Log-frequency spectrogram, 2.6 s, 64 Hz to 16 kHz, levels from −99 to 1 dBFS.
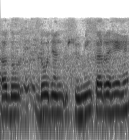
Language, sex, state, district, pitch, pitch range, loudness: Hindi, female, Uttar Pradesh, Jyotiba Phule Nagar, 190 Hz, 175-195 Hz, -15 LUFS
